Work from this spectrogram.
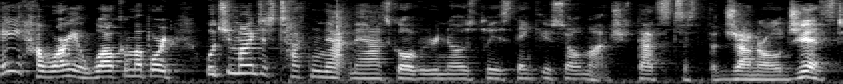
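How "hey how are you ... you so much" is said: play-acted courteous, friendly, pleasant tone, pitched up. Retelling how they asked a wife about her mask, retelling a polite, pleasant request. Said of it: "when I politely, pleasantly".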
